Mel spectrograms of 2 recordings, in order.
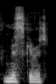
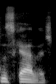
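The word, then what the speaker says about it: Miskavige: That's something I've been noticing is like everybody talking about like Jennet Mis Miskovich. I know it's Mskavage. I just like say it wrong.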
